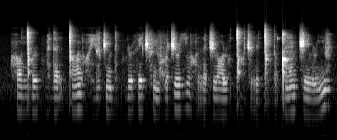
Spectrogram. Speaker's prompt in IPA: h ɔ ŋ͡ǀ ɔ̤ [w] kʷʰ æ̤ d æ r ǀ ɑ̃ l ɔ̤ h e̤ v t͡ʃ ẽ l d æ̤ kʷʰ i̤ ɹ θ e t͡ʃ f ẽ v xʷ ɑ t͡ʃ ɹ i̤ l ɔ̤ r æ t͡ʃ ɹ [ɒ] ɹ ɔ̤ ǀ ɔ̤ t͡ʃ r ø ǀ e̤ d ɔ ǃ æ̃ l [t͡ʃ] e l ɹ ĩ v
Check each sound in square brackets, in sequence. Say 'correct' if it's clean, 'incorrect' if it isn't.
incorrect: ɹ, incorrect: ɑ, correct

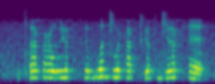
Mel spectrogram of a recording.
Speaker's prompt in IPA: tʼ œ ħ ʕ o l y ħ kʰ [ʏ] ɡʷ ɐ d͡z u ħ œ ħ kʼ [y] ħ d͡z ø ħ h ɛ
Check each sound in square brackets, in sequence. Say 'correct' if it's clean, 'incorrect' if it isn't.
correct, correct

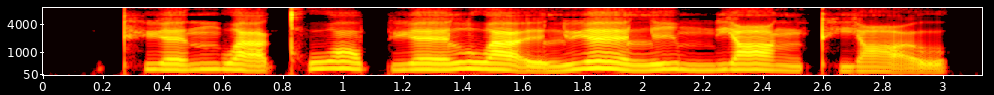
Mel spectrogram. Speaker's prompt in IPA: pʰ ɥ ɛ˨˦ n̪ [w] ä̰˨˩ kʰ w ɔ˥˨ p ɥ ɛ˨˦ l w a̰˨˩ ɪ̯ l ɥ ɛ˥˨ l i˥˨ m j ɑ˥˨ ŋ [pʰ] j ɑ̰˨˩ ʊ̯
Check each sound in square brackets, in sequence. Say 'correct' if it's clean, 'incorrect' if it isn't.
correct, correct

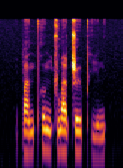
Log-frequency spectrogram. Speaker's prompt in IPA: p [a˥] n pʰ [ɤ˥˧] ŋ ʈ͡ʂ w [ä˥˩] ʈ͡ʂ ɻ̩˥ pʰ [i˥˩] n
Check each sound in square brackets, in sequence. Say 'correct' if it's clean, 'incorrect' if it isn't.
correct, correct, correct, incorrect: i˥

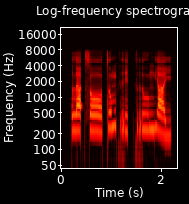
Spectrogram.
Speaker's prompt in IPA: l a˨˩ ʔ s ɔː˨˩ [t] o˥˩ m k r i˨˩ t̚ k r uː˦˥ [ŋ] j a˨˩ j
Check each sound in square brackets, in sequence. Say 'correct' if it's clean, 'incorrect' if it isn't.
correct, correct

